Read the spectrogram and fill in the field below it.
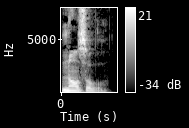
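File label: "nozzle", British English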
